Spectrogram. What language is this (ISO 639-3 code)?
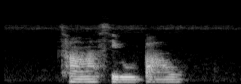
yue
